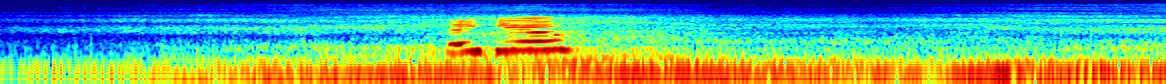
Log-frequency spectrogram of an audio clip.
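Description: A car engine rumbles as a car passes close by.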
